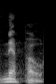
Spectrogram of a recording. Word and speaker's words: nepo: I must admit, when I read the question, So you pronounce it Nepo, right? Nepo, yeah.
